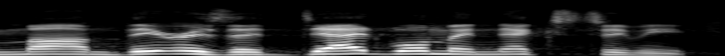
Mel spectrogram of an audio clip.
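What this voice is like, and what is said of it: Loud exclaimed line. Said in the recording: “said this loudly”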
